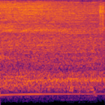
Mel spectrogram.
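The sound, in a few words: shop vac running with Harbor Freight sandblaster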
